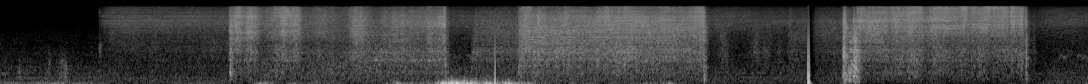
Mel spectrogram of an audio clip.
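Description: Oxy-acetylene cutting torch hissing as it cuts scrap iron. The hiss comes in loud stretches that start and stop abruptly, with a low thud about four and a half seconds in and a sharp click a little after eight seconds.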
